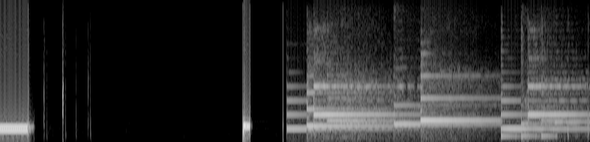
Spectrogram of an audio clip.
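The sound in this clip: Telephone line tones during a call transfer: a short beep and a couple of faint clicks, a brief burst, then a long run of steady electronic tones that shift pitch a few times, with no voices.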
